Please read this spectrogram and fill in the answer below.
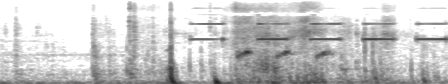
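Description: A few sharp clicks, then a quick run of short, high electronic beeps, about five a second, starting about a second in.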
